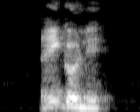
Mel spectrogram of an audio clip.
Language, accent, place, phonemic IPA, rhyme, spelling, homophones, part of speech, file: French, France, Lyon, /ʁi.ɡɔ.le/, -e, rigoler, rigolai / rigolé / rigolée / rigolées / rigolés / rigolez, verb, LL-Q150 (fra)-rigoler.wav
- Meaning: 1. to laugh, especially laugh out loud 2. to joke, to kid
